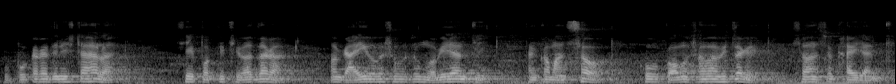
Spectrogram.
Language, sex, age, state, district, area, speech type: Odia, male, 60+, Odisha, Nayagarh, rural, spontaneous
